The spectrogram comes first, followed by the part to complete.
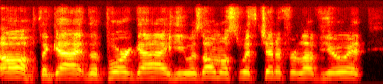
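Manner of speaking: mock blubbering, very high sob, high crying wail. Teasing the listener about crying over a guy, imitating them mock-crying. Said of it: "you crying over like".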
